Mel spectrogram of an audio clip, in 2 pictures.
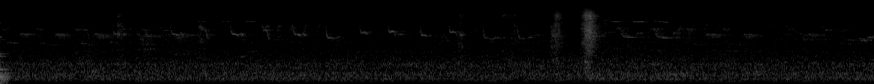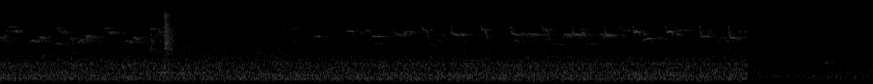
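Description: Faint birdsong from small birds, many short chirps, over a low outdoor hiss, with a couple of sharp clicks about six and ten seconds in. The birds fall silent about a second before the end.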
